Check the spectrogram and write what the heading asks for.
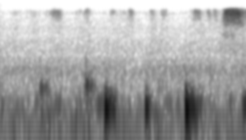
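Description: Dry-erase marker writing on a whiteboard: about five short separate strokes of the tip against the board.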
